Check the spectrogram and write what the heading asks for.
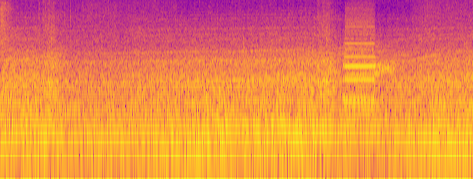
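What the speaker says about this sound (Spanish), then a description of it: "Lo único que no me gusta del Taiga es la bocina que tiene." A brief horn blast from the Taiga truck in SnowRunner sounds near the end, over a steady engine drone.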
